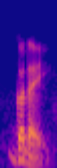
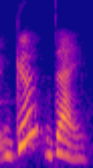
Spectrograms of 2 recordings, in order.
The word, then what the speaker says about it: G'day: No, even even shorter. G'day. Good day. G'day. G'day. G'day. G'day. Yes, and with that attitude of yours. G'day. G'day. Very good. Yes. We're too We're too lazy to say good day. Okay. Yes, so we just say g'day.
